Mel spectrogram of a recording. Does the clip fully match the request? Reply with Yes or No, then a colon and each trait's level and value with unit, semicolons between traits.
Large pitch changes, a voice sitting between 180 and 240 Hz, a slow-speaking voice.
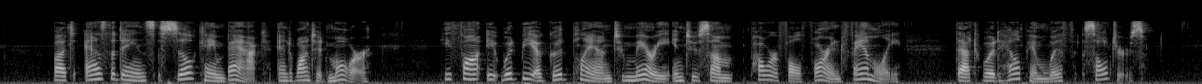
No: wide, 5.7 semitones; medium, 185 Hz; average, 155 wpm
